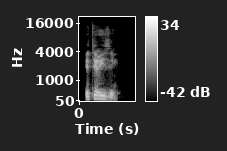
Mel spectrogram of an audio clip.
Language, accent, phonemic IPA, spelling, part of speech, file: French, France, /e.te.ʁi.ze/, éthériser, verb, LL-Q150 (fra)-éthériser.wav
- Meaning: to etherize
